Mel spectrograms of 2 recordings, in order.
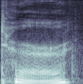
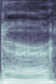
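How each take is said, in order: First: The word begins with a hard t sound. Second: The word begins with a hard d sound. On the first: "not ter" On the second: "not der"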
